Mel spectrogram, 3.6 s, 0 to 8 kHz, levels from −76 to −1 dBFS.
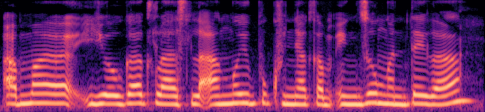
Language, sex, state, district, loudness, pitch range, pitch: Wancho, female, Arunachal Pradesh, Longding, -12 LUFS, 220-240 Hz, 230 Hz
